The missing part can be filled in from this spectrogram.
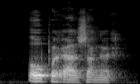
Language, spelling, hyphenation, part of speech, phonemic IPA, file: Dutch, operazanger, op‧era‧zan‧ger, noun, /ˈoː.pə.raːˌzɑ.ŋər/, Nl-operazanger.ogg
- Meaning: an opera singer, a person who sings opera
